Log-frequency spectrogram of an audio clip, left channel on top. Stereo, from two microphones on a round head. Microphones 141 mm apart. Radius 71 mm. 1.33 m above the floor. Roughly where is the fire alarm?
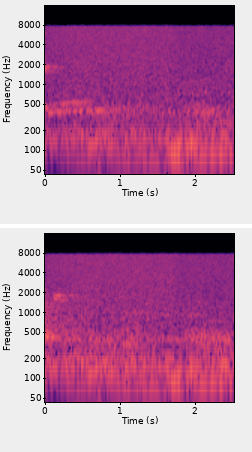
No fire alarm in this recording.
